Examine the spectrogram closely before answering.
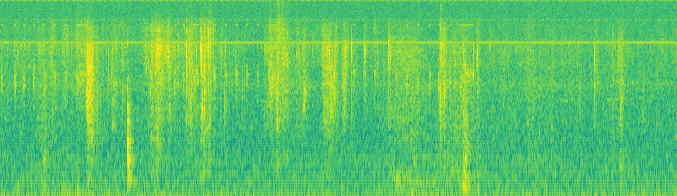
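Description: Irregular rustling and crackling of dry leaves and litter on the ground as elephants forage and shift their feet close by, with a couple of deeper crunches about a second and a half in and near six seconds.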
